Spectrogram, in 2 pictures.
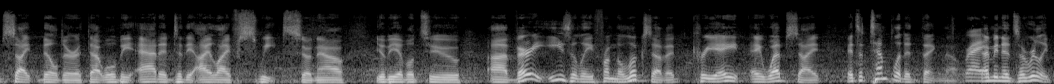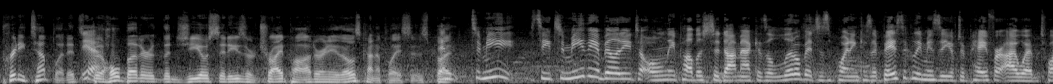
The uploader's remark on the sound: Live from Macworld.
